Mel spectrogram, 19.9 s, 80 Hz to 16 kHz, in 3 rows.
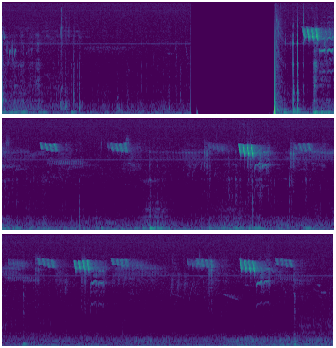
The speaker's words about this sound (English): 8:44, same bird.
